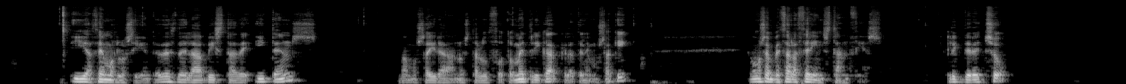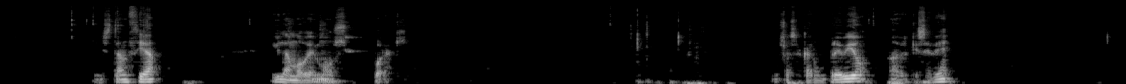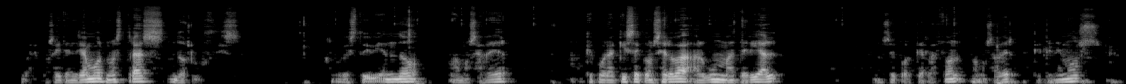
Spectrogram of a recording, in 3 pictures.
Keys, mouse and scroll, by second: 6.4 alt+shift+click, 13.3 w, 17.9 space, 19.3 F8, 26.1 ctrl+alt+click, 26.9 alt+shift+click, 27.6 alt+shift+click, 29.5 ctrl+alt+click.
